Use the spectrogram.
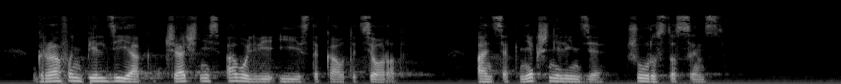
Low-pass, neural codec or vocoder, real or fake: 9.9 kHz; none; real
